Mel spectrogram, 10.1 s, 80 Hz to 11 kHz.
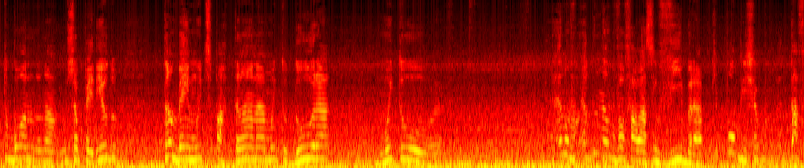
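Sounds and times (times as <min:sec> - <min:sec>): man talking: 0:00.0 - 0:05.6, 0:06.8 - 0:10.0
car cabin road rumble: 0:00.0 - 0:10.0.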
